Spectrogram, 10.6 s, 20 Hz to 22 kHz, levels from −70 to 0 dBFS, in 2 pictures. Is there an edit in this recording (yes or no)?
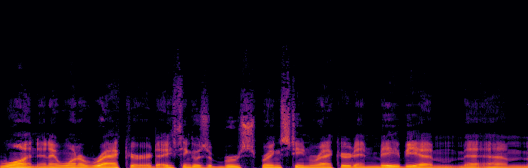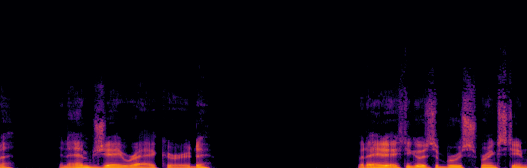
no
